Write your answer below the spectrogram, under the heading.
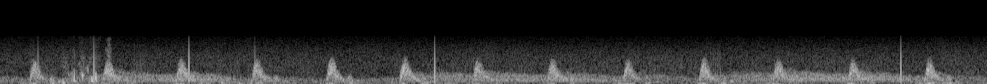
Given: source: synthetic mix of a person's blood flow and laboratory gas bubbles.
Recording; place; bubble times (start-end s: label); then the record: Doppler ultrasound of blood flow; subclavian vein
0.68-1.01 s: bubbles
1.03-1.16 s: bubbles
From the record:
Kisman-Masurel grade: 222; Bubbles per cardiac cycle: several, 3 to 8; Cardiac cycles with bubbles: 10 to 50%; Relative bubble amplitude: moderate (0.250 to 0.450); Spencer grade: 2 (many but less than half of the cardiac periods contain bubble signals, singularly or in groups); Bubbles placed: anywhere in the cardiac cycle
